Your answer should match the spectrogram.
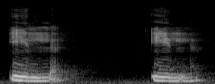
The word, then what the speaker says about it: il: talk about pronunciation first I is pronounced e e so the whole thing here would be right ill okay and then the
